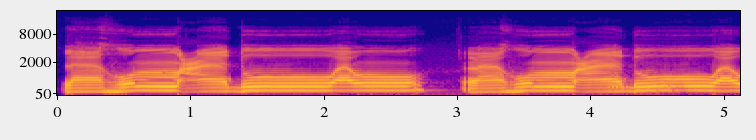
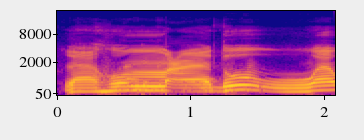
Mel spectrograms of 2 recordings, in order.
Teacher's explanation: wau yang ada tasdid asli namanya nih maka dia dibaca harus nabr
